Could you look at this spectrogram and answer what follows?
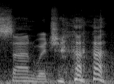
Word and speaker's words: sandwich: My favourite quirk is how the fuck you pronounce sandwich. You drop the D, basically. All about dropping that D.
